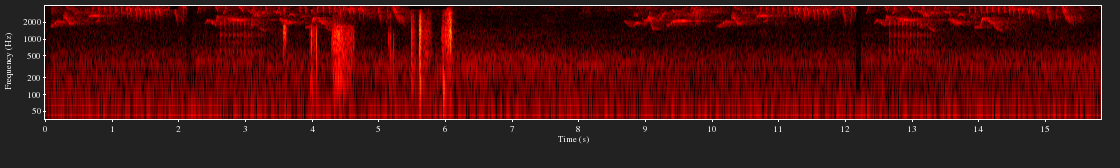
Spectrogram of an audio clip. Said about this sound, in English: I was going to say, somebody got woodpeckers going on over there.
